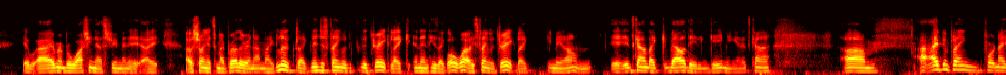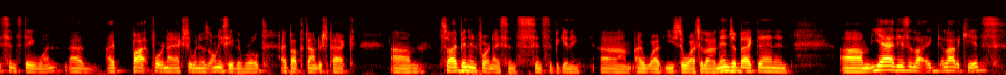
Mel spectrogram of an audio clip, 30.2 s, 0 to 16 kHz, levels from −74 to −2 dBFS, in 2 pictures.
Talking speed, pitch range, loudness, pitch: 220 wpm, 120-145 Hz, -25 LUFS, 130 Hz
